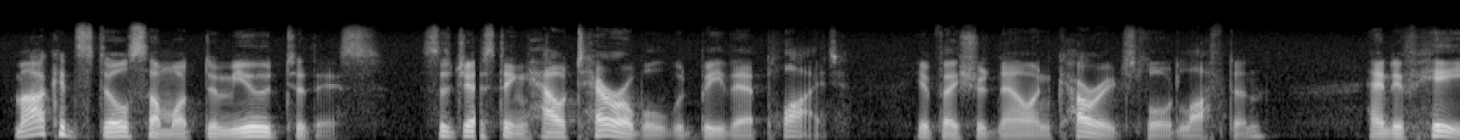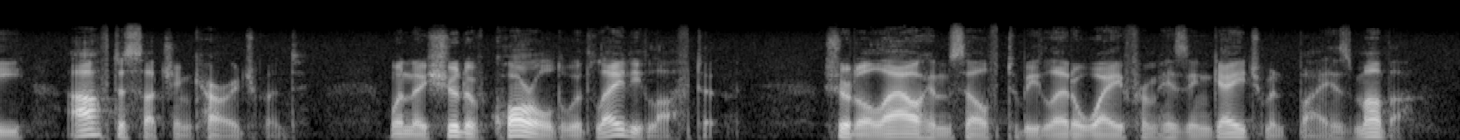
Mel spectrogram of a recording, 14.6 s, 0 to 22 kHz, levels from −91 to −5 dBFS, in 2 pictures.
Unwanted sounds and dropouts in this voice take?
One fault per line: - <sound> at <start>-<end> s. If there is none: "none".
- dropout at 2.4-2.4 s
